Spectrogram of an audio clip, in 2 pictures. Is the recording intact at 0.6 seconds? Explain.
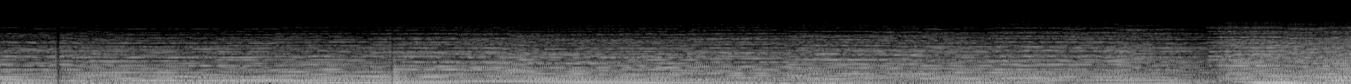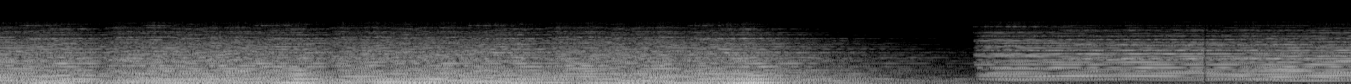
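No. Short concealed packet loss runs from 0.56 to 0.61 s. About 20 ms never arrived, so the receiver extended the previous sound, leaving a brief smear or wobble.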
